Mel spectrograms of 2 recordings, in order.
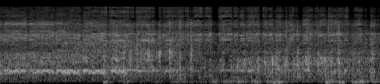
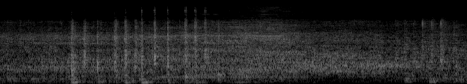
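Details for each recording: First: Hornby J36 model locomotive, bought new that year, run after months unused: a thin, high screech over the small motor's whirr after running a while, in both directions. Binding, likely lack of lubrication. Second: Hornby J36 model locomotive, previously screeching, after adding gear oil mixed with white grease to the worm gear: quiet small motor with soft irregular track clicking and no screech or squeal; runs smoothly after lubrication.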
